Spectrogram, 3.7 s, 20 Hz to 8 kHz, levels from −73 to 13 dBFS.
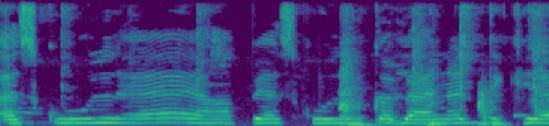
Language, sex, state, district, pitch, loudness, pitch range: Hindi, female, Jharkhand, Deoghar, 255 Hz, -16 LUFS, 240-260 Hz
